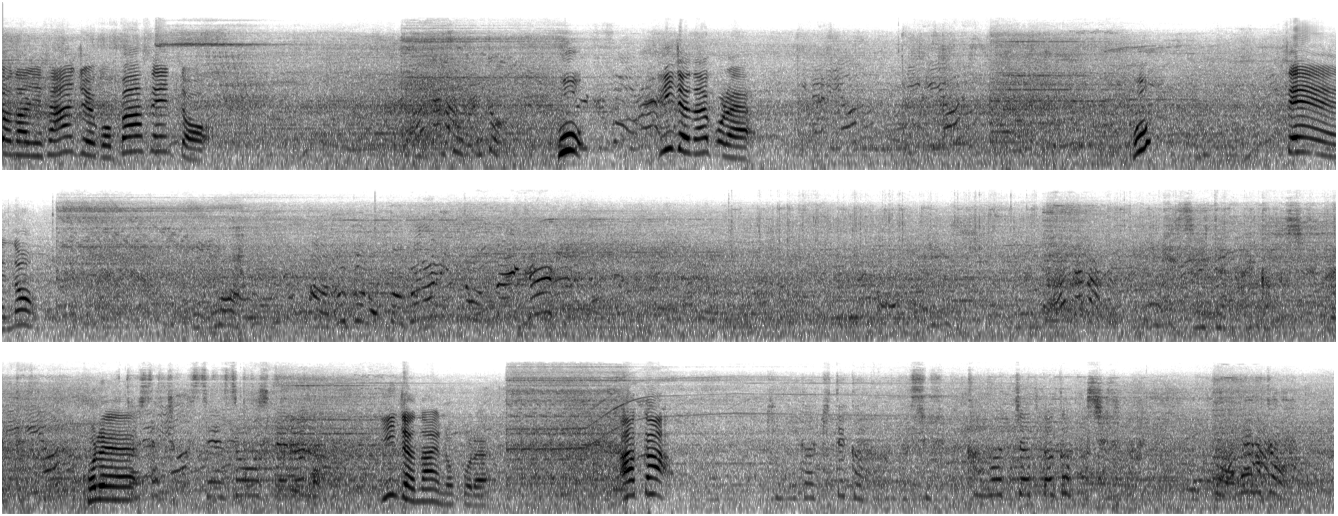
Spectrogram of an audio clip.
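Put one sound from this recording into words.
A slot machine plays loud electronic music and sound effects.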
